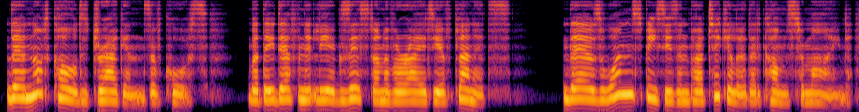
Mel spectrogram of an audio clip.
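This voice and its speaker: Very clear, dry-recorded voice of a knowledgeable sci-fi woman played by an actress. She explains things in a measured, patient way, as audiobook drama dialogue, sounding slightly away from the microphone. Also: mid-range voice, no room sound, distant mic, lightly acted. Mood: calm explaining. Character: two sci-fi women, a knowing guide and a curious thief. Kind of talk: full-cast audiobook dialogue.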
